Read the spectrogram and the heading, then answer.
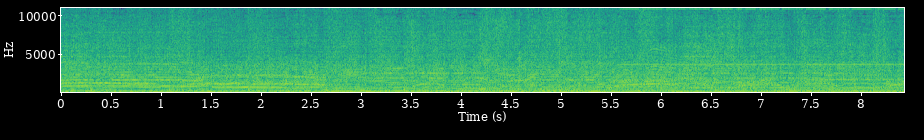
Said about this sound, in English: Like, their sound effects editing is just so consistently incredible. Oh, just yeah. Her screaming while on fire for the longest time.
